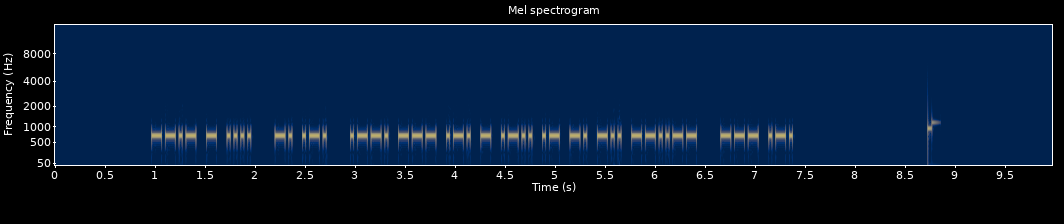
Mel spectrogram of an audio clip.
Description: Morse code, heard as a keyed tone, about 34 wpm, 700 Hz. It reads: QTH NR PORTLAND, OR
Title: Practice QSO - Exchange 1 - Beginning - 35wpm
